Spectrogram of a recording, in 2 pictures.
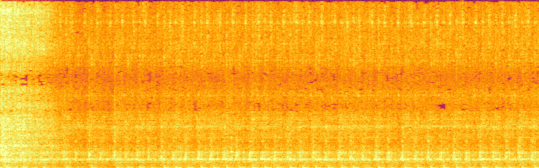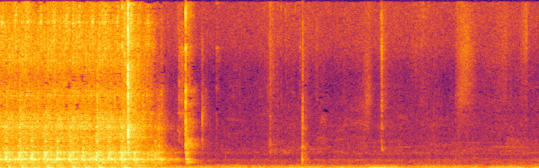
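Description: Small Eco Deluxe motorcycle engine bursting into life and running steadily with an even rapid beat, then cut off abruptly about seven seconds in.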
